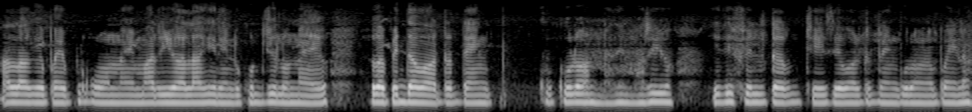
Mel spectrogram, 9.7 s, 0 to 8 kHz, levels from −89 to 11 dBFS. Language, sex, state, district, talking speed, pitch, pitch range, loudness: Telugu, male, Andhra Pradesh, Sri Satya Sai, 130 wpm, 170 Hz, 170-180 Hz, -20 LUFS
